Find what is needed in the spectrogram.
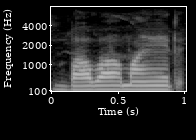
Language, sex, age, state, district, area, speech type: Bengali, male, 30-45, West Bengal, Birbhum, urban, spontaneous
